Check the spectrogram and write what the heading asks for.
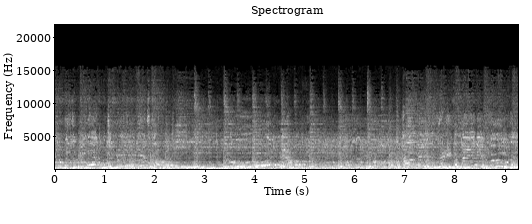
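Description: Live hard rock band playing: distorted electric guitar, bass and drum kit, with a man singing over it.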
